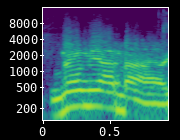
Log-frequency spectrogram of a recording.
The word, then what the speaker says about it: Nomi Hamar: Bah ouais, justement, Lucenzo qui revient en force avec son nouveau single Nomi Hamar. Je le dis bien ou pas? Nomi Hamar, c'est ça? – Nomi Hamar, exactement.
